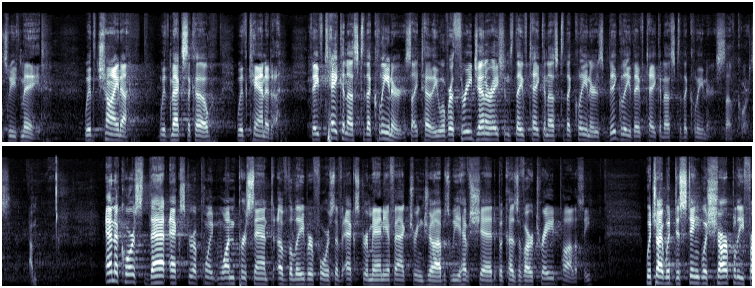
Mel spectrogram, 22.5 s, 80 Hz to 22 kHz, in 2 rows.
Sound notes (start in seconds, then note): 12.5 audience laughing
